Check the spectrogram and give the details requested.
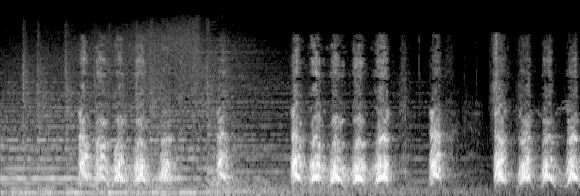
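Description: A dog barking in quick runs of about five barks, three runs in all, with a single bark after each of the first two. Background music fades out around the first bark, and the barking cuts off suddenly at the end.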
